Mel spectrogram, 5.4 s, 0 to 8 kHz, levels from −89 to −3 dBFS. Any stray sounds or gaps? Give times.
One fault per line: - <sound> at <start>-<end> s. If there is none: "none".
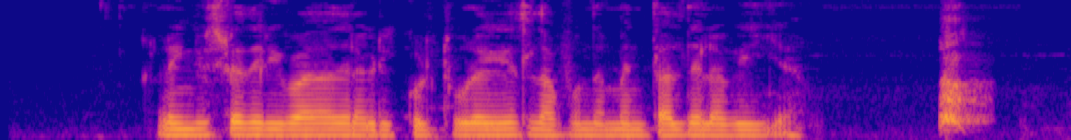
- bark at 4.7-5.0 s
